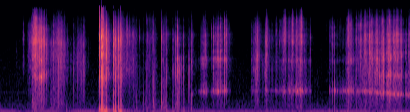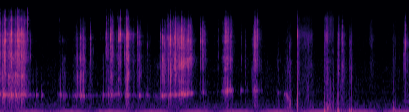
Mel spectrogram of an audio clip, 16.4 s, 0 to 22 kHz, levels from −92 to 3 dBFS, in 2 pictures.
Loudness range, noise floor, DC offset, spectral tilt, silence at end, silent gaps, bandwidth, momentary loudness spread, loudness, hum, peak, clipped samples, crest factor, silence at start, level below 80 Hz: 21 LU; -65 dBFS; under 0.1%; 0.5 dB/octave; 1.2 s; none; 16.5 kHz; 25 LU; -30 LUFS; none; 0 dBFS; under 0.1%; 36 dB; 0.55 s; -56 dBFS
